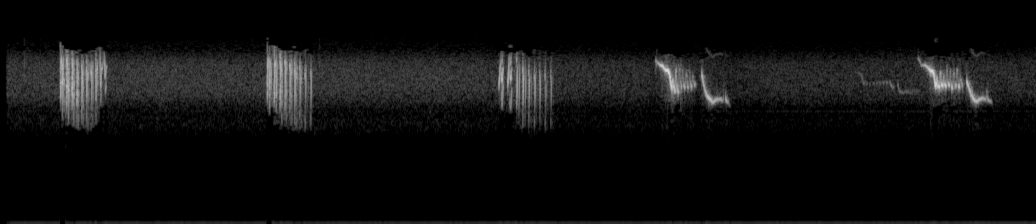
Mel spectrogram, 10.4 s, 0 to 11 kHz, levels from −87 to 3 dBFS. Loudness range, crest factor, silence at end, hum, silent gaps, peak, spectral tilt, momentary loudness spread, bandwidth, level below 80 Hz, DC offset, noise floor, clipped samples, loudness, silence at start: 9 LU; 22 dB; 0.45 s; none; none; -4 dBFS; 7.5 dB/octave; 22 LU; 6.2 kHz; under -90 dBFS; under 0.1%; -61 dBFS; under 0.1%; -19 LUFS; 0.6 s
